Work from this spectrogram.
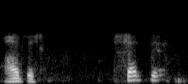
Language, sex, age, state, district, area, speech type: Maithili, male, 30-45, Bihar, Supaul, rural, conversation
